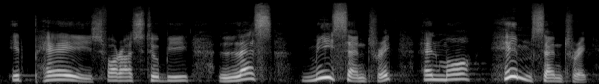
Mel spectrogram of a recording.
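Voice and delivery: ordinary talk

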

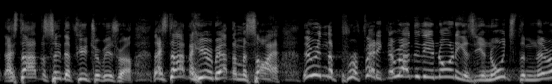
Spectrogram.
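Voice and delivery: high, loud, building excitement; fervent preaching. Real, not acted. Preacher describes elders starting to prophesy, shouting with excitement. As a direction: pile up the wonders, racing into a shout.

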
